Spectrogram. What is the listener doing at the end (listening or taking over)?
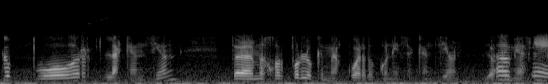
taking over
